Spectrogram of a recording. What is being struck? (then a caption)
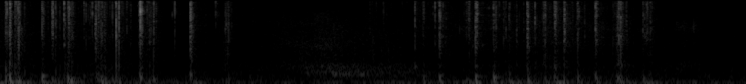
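Pine cone scales. A single small, dry brown pine cone with woody scales, held close up, is scratched with long red nails. Rapid, irregular, dry crackling scratches and clicks, bright and sharp, start the clip, fade into a soft, quiet rubbing in the middle, then return as another burst of brisk scratching.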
